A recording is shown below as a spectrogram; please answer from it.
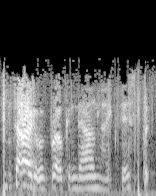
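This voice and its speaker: A woman's voice: medium pitch, steady tone, fast, lightly acted. A woman playing a frightened, earnest young heiress, pleading in emotional 1940s radio drama style. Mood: shaken. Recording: muffled, noisy 1940s radio recording.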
